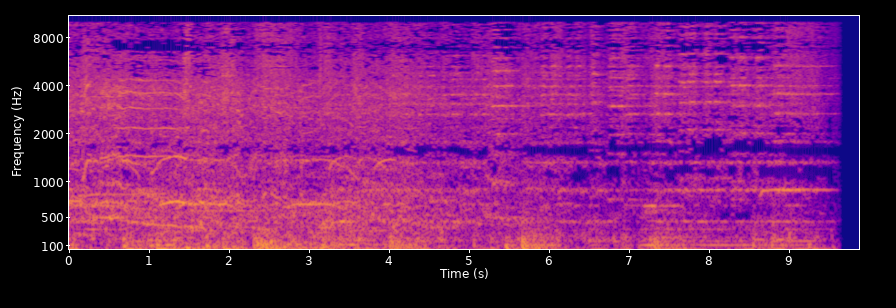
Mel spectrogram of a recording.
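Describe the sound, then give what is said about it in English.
A large crowd cheers wildly and continuously, with loud roaring, whoops and shouts blending into a dense, unbroken wall of noise that holds steady for nearly ten seconds before cutting off. “The crowds are going nuts!”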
